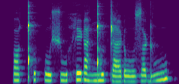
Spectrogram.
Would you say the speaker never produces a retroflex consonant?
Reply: no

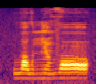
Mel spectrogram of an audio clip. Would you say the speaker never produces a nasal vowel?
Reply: no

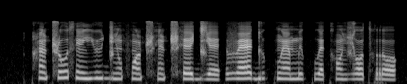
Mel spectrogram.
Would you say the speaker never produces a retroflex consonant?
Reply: no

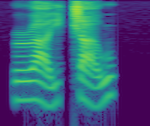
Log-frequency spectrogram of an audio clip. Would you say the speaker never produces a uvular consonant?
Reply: yes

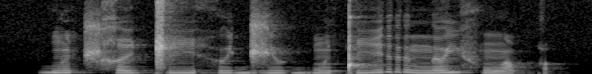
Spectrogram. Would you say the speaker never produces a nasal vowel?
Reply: no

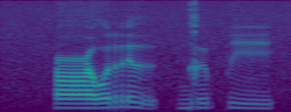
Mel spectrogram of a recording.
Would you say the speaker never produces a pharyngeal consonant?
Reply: no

